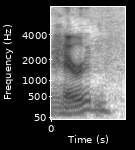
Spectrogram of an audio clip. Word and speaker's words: Herod: uh of uh Horde, I think that's you pronounce his name. Herod.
